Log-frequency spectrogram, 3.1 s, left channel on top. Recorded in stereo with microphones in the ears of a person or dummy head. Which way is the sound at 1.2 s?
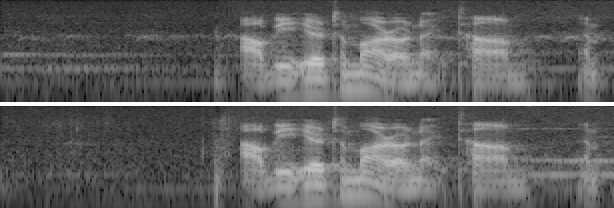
5° left (ahead or behind).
